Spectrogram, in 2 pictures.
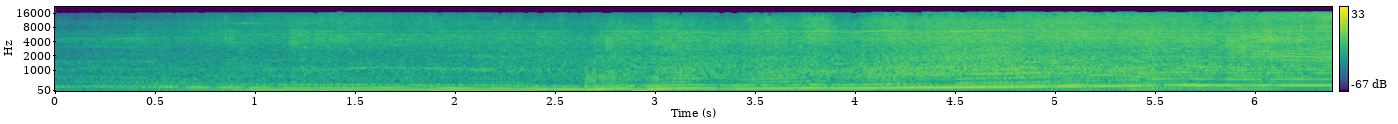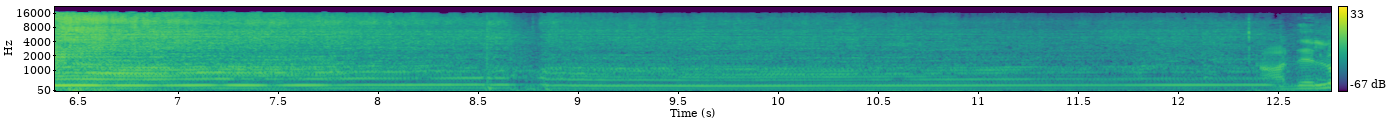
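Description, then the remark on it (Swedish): A rally car engine at a Swedish championship rally in Fagersta in August revs hard and climbs in pitch as it accelerates uphill, loud, with gear changes and a brief dip before the strained, steady drone continues. “Vi kan ju lyssna på ett klipp hur den låter från SM-tävlingen eh, här i Fagersta, nattkröken som gick i augusti.”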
